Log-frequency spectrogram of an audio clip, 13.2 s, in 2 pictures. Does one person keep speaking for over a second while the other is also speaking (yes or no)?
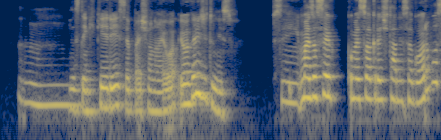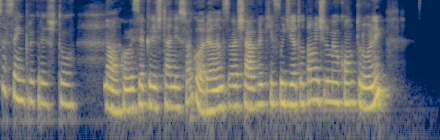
no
